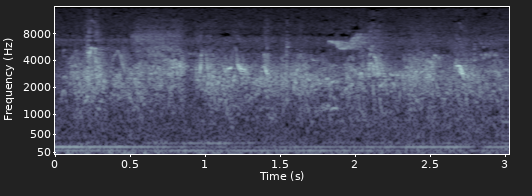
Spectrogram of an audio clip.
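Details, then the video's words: Common starling warbling continuously, with thin whistles and a brief rising squeal mixed into rapid chatter, over a low hum. "Скворец. Часть 2. Голоса птиц"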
